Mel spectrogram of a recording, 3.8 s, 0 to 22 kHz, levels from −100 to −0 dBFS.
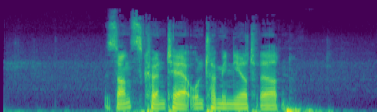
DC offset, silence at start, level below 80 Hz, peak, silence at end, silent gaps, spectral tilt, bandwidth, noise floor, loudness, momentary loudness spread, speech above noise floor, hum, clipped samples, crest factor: under 0.1%; 1.05 s; -30 dBFS; 0 dBFS; 0.55 s; none; -5 dB/octave; 13.5 kHz; -54 dBFS; -18 LUFS; 13 LU; 37 dB; none; under 0.1%; 20 dB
